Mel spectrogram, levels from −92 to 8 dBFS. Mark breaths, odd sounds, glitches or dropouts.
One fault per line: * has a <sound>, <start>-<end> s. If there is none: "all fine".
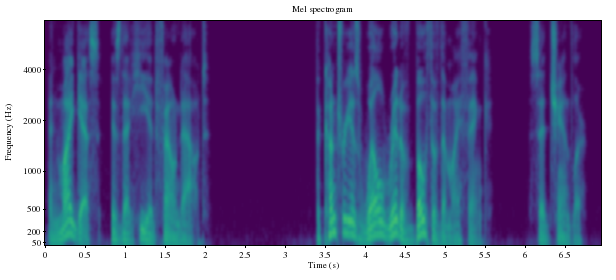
all fine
